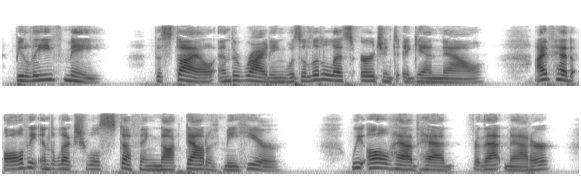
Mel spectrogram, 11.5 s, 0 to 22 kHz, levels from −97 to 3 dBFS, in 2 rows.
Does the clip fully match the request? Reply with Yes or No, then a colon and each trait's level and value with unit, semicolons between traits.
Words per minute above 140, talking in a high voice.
No: average, 165 wpm; medium, 165 Hz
